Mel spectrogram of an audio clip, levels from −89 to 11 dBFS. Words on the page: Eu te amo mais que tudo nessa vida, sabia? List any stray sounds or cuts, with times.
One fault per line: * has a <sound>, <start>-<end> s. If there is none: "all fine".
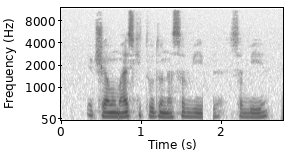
* has a dropout, 1.8-1.9 s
